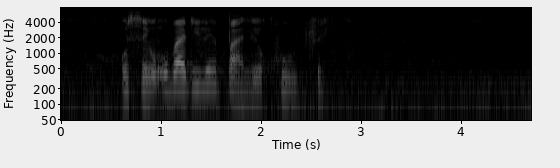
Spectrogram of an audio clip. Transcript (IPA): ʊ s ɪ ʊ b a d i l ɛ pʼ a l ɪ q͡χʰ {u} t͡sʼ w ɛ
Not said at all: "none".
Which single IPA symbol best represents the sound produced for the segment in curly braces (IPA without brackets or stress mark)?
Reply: uː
